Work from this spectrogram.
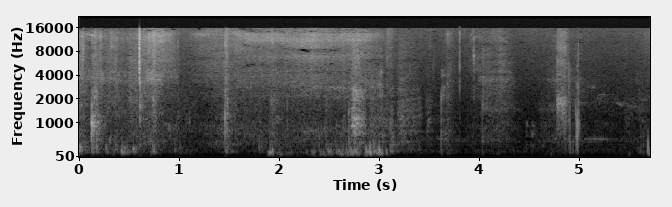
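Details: Dobermann. A Dobermann lets out brief, punchy barks mixed with higher yelping notes, spaced unevenly over several seconds. A man talks to it in a calming voice between the outbursts, and panting is faintly audible.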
